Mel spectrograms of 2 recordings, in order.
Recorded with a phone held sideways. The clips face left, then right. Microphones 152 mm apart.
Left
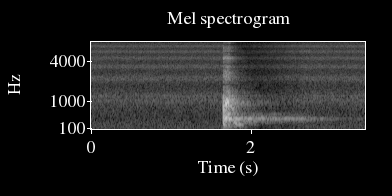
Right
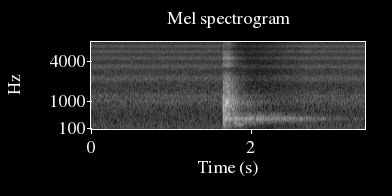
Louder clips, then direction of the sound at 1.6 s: Left 3 dB; 15° left (ahead or behind).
